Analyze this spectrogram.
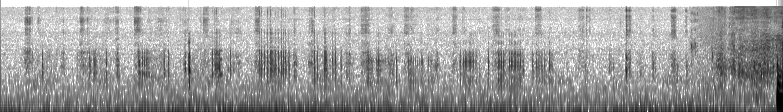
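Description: A marker squeaks as it draws lines on paper.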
